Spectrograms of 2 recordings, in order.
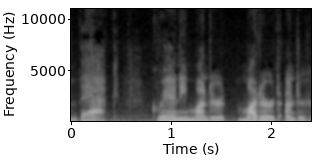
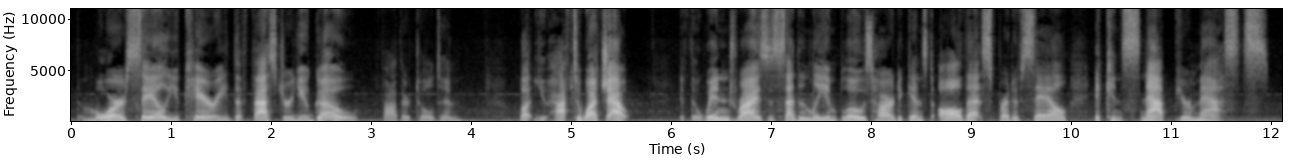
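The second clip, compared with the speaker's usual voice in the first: a firmer, louder father explaining sail; father's voice; 5 semitones higher, 7 dB louder than usual. Acted. Father teaching his son about sail, a firm voice. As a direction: lean in as the steady father teaching his boy.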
